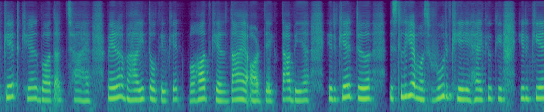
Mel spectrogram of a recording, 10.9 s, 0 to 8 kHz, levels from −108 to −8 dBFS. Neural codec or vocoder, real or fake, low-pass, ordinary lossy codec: codec, 16 kHz, about 1 kbps, DyCAST, with the encoder's durations; fake; none; none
